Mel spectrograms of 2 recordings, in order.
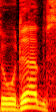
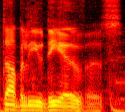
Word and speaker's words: hors d'oeuvres: That hors d'oeuvres isn't pronounced WD overs.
